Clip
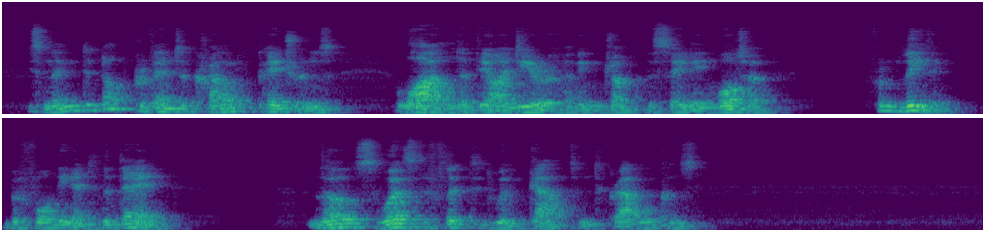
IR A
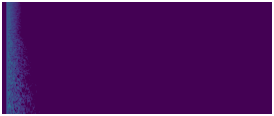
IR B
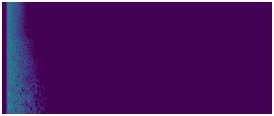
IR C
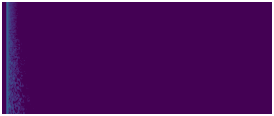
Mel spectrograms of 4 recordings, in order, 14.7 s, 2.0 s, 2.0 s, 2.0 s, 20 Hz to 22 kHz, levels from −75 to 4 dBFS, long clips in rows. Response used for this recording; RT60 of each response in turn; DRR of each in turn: B; 0.45, 0.45, 0.45 s; -5.5, -15.5, 4.5 dB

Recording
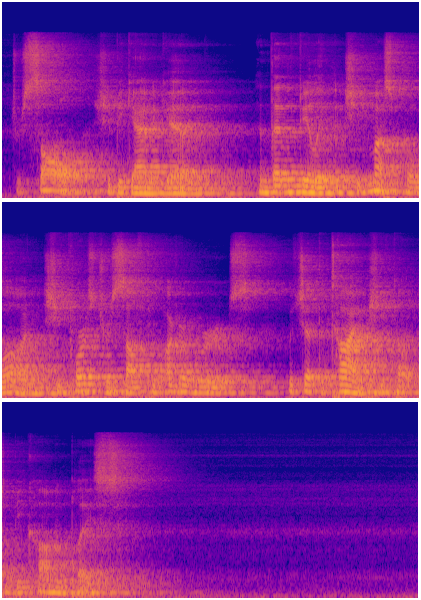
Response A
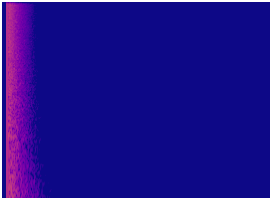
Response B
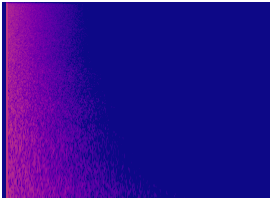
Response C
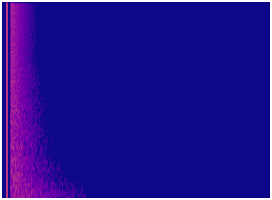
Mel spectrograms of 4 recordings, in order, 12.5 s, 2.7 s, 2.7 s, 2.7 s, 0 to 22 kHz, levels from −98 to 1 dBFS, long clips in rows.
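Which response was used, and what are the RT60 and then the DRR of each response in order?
B; 0.45, 1.8, 0.80 s; -3.0, 0.0, 3.5 dB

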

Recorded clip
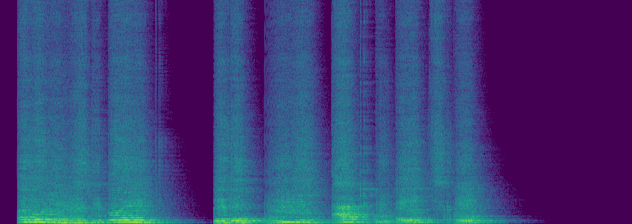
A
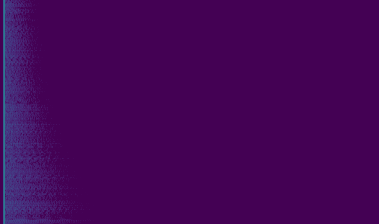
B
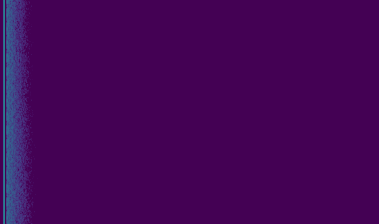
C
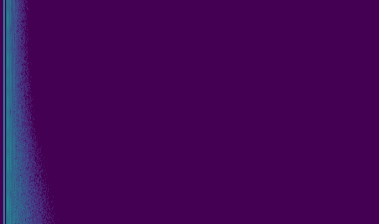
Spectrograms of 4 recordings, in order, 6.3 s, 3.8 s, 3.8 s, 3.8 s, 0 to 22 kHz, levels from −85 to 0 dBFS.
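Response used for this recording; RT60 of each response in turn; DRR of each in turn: C; 2.8, 0.60, 0.75 s; 8.0, 4.5, -7.0 dB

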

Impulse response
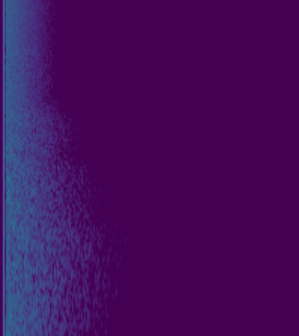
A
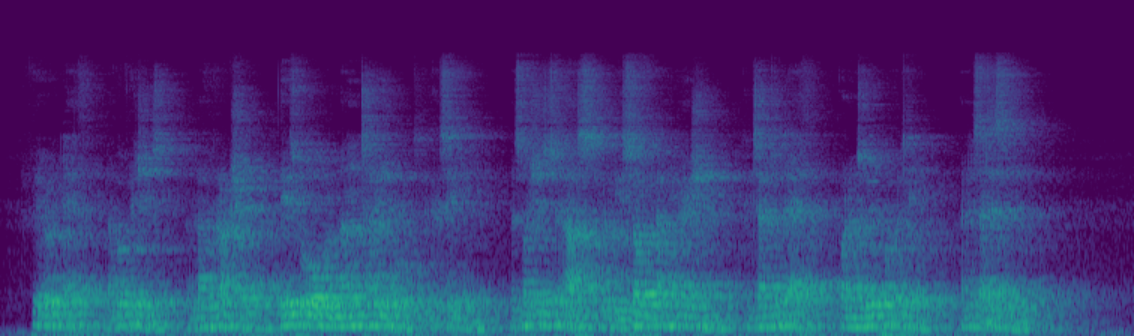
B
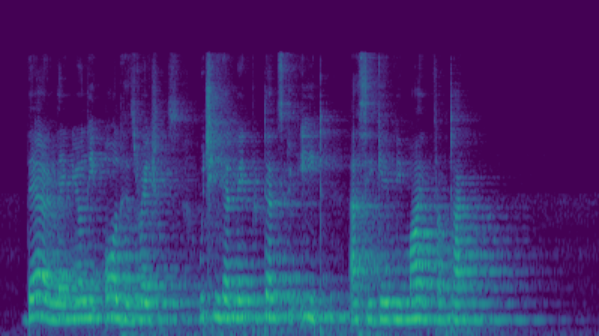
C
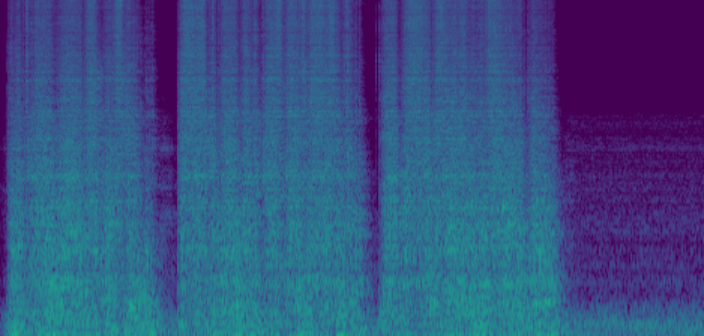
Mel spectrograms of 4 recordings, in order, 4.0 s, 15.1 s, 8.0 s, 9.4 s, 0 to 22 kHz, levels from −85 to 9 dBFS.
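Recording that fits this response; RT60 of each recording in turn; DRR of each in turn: A; 2.8, 2.0, 0.60 s; -7.0, 2.0, -10.5 dB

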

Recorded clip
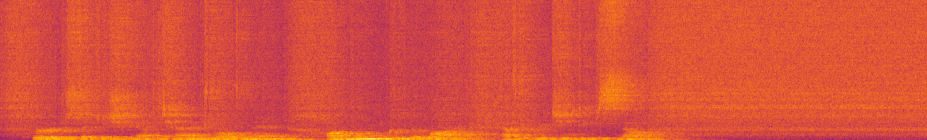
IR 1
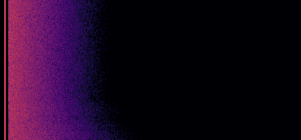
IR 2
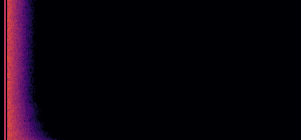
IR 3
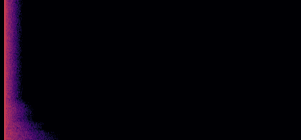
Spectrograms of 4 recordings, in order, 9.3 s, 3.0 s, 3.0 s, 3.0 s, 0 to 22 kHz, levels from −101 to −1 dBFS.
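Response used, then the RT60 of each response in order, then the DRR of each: 1; 1.6, 0.45, 0.65 s; -4.0, -11.0, 2.5 dB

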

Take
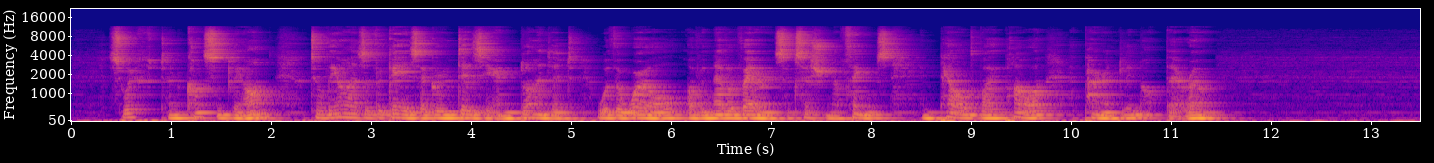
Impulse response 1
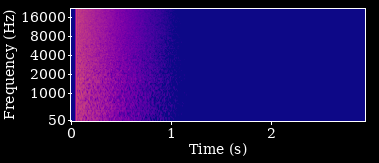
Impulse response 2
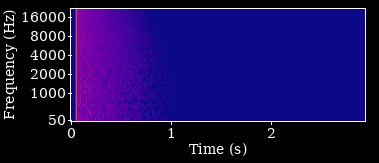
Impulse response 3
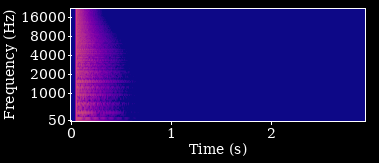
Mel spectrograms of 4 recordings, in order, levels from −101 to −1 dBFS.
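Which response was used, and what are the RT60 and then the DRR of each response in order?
3; 1.3, 1.9, 0.70 s; -6.0, 8.5, -2.5 dB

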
